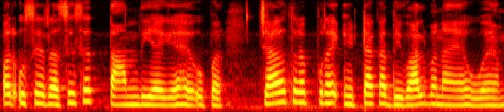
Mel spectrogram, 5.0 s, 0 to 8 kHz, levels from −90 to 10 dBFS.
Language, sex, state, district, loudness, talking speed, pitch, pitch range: Hindi, female, Jharkhand, Garhwa, -15 LUFS, 200 wpm, 225 Hz, 205-250 Hz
